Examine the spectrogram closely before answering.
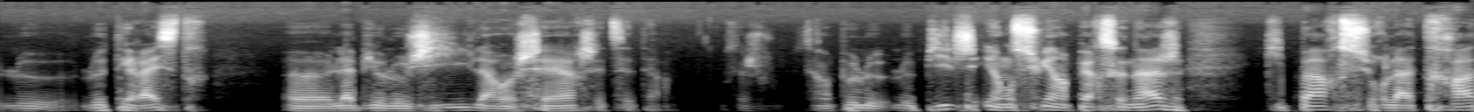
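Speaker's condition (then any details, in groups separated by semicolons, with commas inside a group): No condition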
